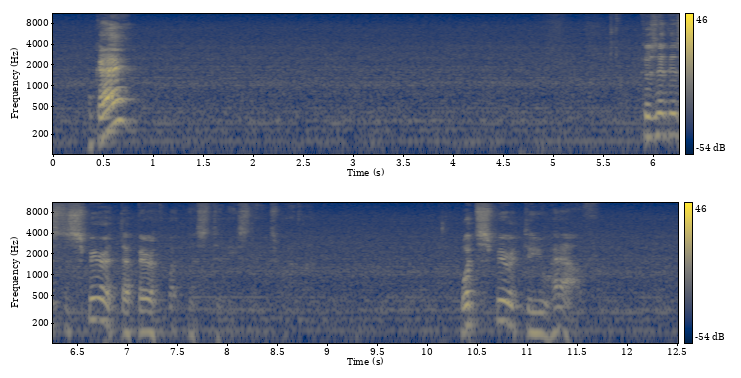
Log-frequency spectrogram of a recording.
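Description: A middle-aged man speaks calmly and close to a microphone, with pauses.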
